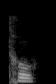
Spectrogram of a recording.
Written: trop

